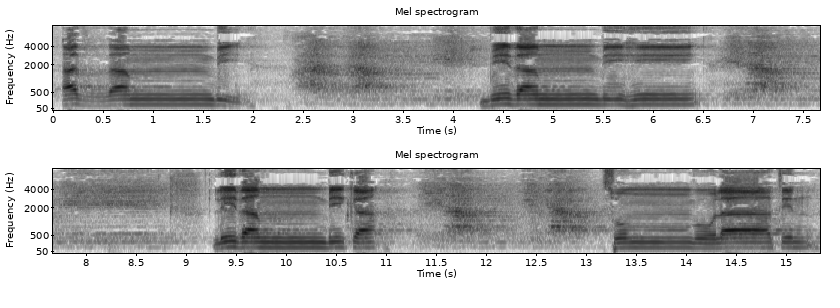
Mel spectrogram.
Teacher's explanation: Jadi bukan hanya mengganti nun dengan mim, namun juga menambah ukuran gunah. · Term: qalb atau iqlab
